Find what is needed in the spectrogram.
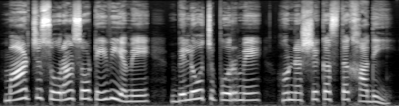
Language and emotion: Sindhi, neutral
